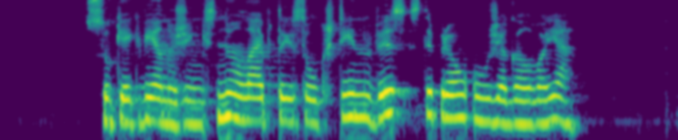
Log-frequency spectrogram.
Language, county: Lithuanian, Šiauliai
